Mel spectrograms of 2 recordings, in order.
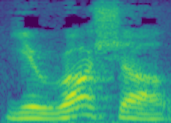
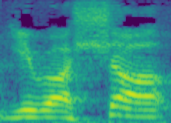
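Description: First: The stress falls near the start of the word. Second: The stress falls near the end of the word. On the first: It is a command to take possession. The speaker calls it right. "with the accent on the Reish" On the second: It is a noun meaning inheritance. The speaker calls it wrong. "not Yerosha with the accent on the Shin"

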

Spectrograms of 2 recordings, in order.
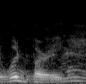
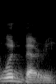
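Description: First: The last part sounds like 'burry'. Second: The last part sounds like 'berry'. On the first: "it's spelled B-U-R-Y" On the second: "people generally call it Woodbury, as if it's B-E-R-R-Y"

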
